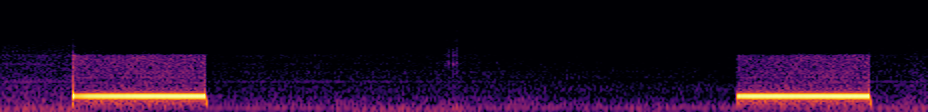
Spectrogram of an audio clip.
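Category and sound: signal or alarm, telephone call ringing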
